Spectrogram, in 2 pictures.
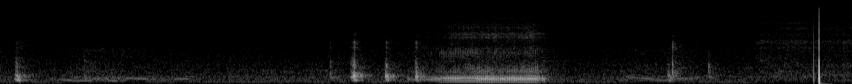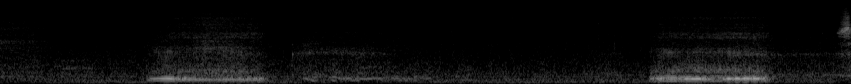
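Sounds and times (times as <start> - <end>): person snoring loudly: 4.2 - 5.5, 10.0 - 11.2, 15.0 - 16.3.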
